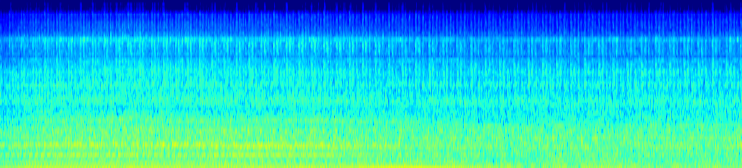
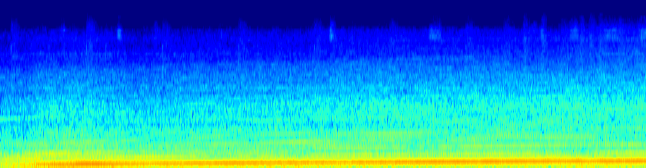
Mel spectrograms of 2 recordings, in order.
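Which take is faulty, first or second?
first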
